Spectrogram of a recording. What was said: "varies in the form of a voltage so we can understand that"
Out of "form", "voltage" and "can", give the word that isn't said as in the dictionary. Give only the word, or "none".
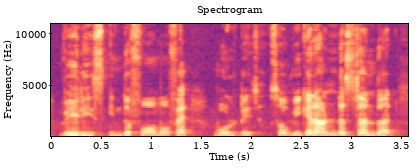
none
